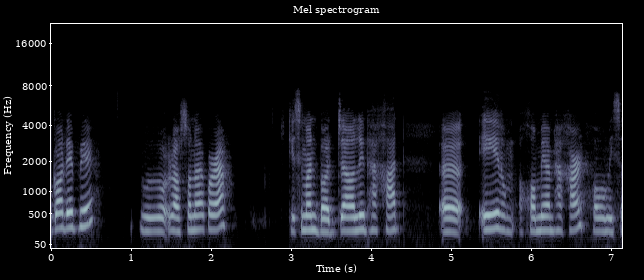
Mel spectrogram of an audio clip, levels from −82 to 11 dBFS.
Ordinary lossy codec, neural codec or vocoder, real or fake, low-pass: none; codec, 16 kHz, 0.5 kbps, X-Codec, HuBERT features, trained on LibriSpeech; fake; none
